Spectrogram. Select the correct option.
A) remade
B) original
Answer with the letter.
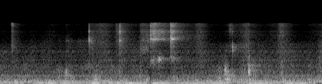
A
